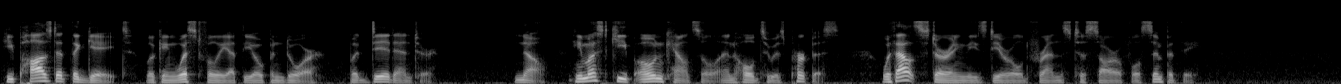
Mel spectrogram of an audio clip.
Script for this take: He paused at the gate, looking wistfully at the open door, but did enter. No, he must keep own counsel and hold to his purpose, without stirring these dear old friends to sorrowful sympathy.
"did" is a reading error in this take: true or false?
false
